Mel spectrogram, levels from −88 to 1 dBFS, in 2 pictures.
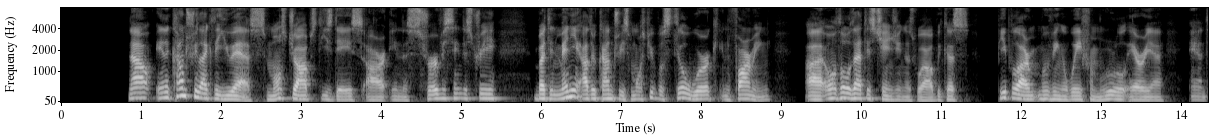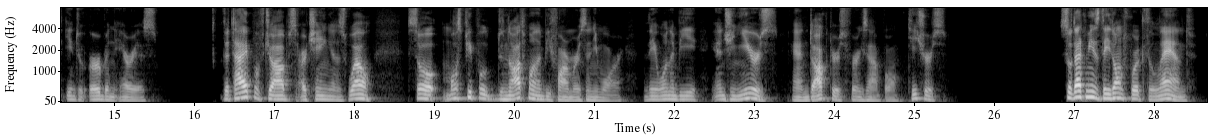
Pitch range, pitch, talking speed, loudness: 100-140 Hz, 115 Hz, 170 wpm, -24 LUFS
